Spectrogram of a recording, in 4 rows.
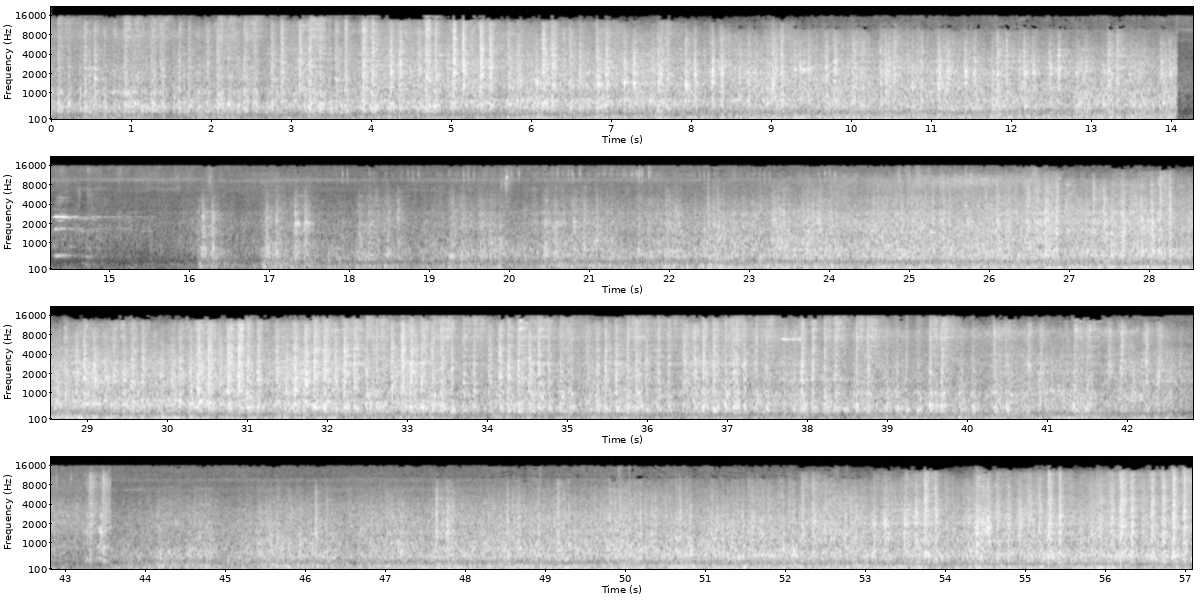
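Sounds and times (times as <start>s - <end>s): wheel clatter over rail joints: 0.0s - 14.8s, 15.9s - 57.0s
train rumbling over bridge: 0.0s - 57.0s.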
